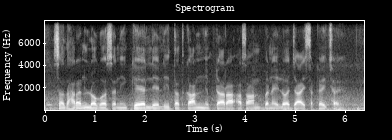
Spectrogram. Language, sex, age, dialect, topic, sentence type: Maithili, male, 18-24, Angika, banking, statement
